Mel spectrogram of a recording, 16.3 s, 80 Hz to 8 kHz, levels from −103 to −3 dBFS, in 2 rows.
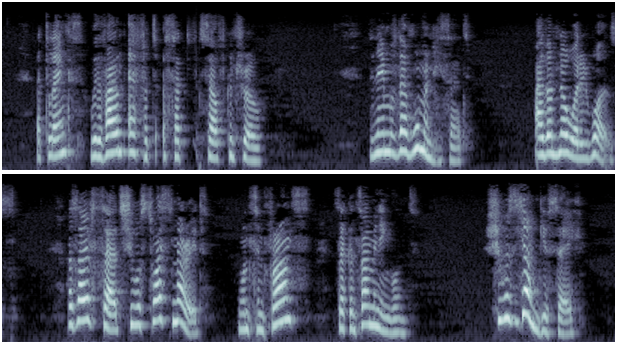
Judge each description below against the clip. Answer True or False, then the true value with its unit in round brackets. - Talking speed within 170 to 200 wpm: False (160 wpm)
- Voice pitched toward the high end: True (275 Hz)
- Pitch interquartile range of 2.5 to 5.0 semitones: False (5.4 semitones)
